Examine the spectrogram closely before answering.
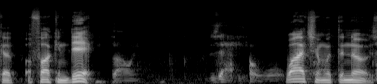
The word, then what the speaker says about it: Zahi: Zahi, not Zawi.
